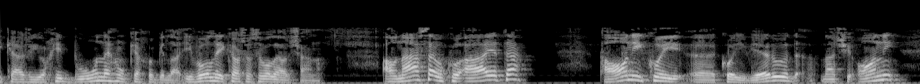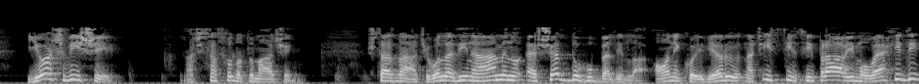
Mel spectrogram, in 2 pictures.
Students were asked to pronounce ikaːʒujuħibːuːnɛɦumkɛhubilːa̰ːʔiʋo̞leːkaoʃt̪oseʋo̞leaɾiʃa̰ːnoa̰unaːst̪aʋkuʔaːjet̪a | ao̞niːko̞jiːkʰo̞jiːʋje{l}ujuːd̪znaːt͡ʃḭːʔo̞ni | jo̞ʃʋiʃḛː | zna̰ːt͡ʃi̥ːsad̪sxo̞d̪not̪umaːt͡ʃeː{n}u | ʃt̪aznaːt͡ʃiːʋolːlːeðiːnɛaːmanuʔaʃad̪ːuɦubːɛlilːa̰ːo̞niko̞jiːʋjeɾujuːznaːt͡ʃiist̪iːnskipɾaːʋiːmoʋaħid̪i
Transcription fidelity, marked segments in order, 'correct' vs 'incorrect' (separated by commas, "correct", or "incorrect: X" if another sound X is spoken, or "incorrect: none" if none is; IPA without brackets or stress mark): incorrect: ɾ, incorrect: ɲ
